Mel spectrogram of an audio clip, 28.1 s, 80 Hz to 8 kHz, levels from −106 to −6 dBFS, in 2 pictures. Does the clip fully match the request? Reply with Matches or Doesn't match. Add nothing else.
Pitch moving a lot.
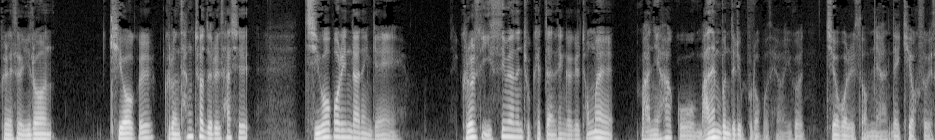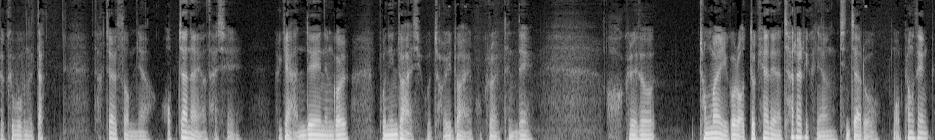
Doesn't match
